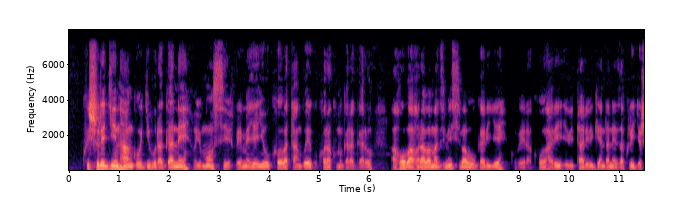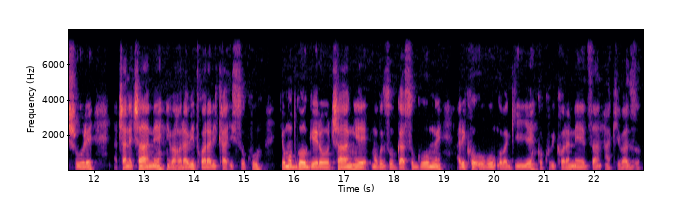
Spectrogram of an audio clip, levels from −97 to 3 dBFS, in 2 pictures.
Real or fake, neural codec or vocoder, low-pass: real; none; 7.2 kHz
